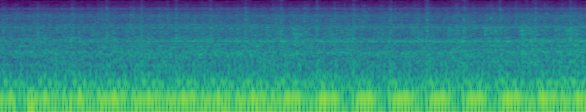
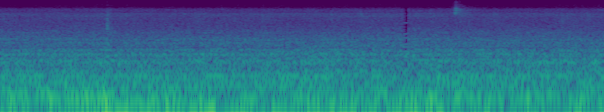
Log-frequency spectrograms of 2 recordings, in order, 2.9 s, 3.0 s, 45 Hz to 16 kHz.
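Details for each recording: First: 1996 Honda Civic coupe started after sitting 8 years, right after fitting a new distributor because the old igniter and coil were suspected burnt out; smooth, even idle with no knocks or misses, run briefly without coolant. Normal idle. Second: 1996 Honda Civic coupe unused for 8 years, on a jump box with the fuel pump relay clicking: the starter cranks in steady whirring pulses with no firing. The gas gauge reads empty and the fuel smells of varnish; cranks but won't start, no fuel.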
